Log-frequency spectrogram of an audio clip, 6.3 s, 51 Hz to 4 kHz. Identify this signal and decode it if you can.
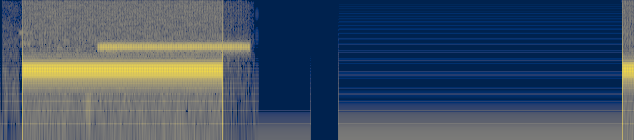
Ringback tone (North America), 440 + 480 Hz.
